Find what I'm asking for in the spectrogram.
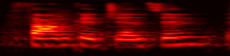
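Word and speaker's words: Famke Janssen: Famke Jensen.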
